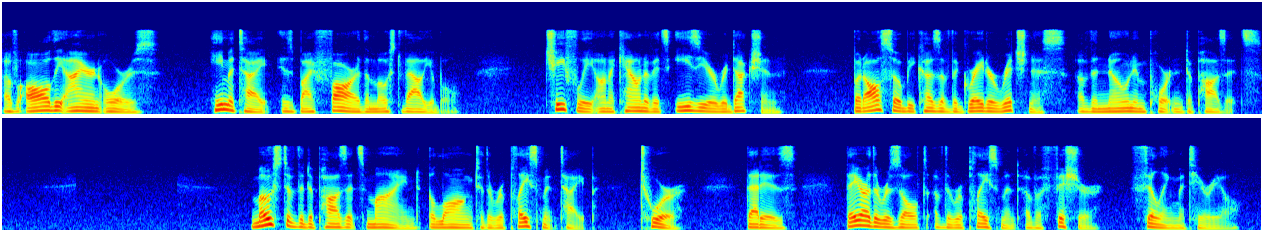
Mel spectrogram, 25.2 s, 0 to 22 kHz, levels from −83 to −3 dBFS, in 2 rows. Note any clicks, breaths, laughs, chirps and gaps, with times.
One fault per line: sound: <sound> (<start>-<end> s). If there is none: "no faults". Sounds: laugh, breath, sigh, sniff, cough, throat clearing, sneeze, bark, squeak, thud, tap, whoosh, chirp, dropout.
no faults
